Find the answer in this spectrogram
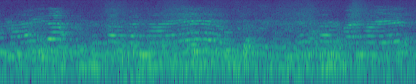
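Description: Children's high voices talking and calling out over the murmur of a crowded room.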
